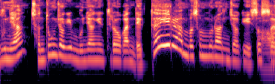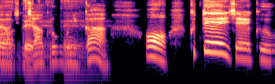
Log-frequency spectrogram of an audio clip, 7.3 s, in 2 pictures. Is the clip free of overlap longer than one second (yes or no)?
no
